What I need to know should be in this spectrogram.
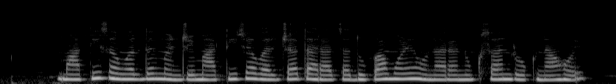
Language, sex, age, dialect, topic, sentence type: Marathi, female, 25-30, Southern Konkan, agriculture, statement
